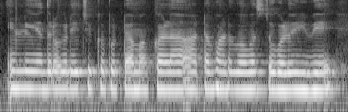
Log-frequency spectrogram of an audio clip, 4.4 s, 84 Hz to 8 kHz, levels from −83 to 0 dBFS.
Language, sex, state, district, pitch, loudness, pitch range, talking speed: Kannada, female, Karnataka, Bidar, 215 Hz, -12 LUFS, 215-220 Hz, 95 wpm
